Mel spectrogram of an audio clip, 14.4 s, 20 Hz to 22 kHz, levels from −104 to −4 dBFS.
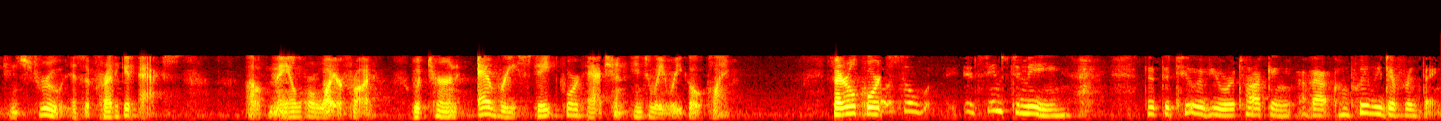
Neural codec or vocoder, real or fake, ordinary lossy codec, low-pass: vocoder, 22.05 kHz, 80 mel bands, HiFi-GAN; fake; AAC, 16 kbps; 7.2 kHz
